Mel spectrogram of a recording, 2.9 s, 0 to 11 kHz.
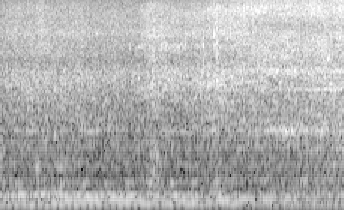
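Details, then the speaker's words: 2001 Chevy Silverado 5.3 Vortec V8, warm, idling after a Flowmaster Delta Force cold air intake install: even low rumble with a slightly drummy exhaust note and no knocks or misses. It sounds good. Healthy. "she sounds absolutely awesome can't wait to go take her out for a test drive"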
